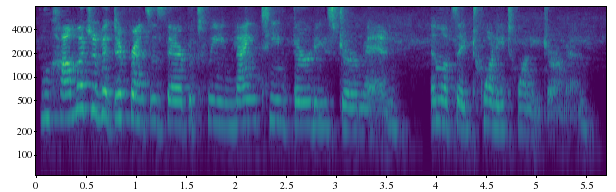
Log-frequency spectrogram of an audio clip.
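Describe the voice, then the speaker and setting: A woman hosting an interview, asking brisk questions. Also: on the high side, a little mellow, poor audio. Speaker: interview host. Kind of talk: conversational interview.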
